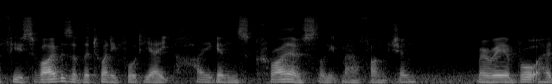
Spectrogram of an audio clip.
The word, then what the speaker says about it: Huygens: I'm not pronouncing it exactly properly, but it's closer to Huygens.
